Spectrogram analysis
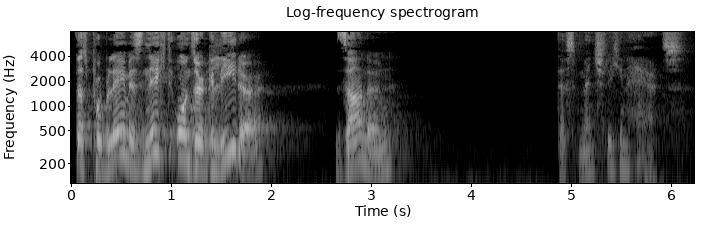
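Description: Slow, bright-voiced male preacher. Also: a little high, big pitch swings. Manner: emphatic, rhetorical questions, non-native German with grammar slips. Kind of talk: sermon.

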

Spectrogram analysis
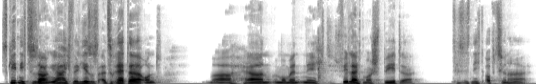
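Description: A man preaching a sermon with emphatic delivery, slowing down and rising to forceful peaks to stress key words. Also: a little high.

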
